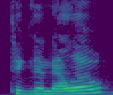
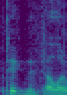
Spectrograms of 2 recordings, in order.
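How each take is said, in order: First: The name ends with an n sound: 'nello'. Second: The name ends with a t sound: 'tello'. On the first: The speaker calls it right. "I think is how you say it" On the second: The speaker calls it wrong. "I keep wanting to say Tignatello, but I know that's not right"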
